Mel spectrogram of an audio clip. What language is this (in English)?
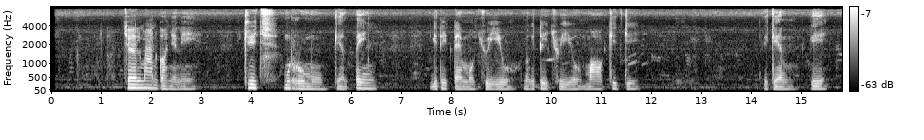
Acoli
